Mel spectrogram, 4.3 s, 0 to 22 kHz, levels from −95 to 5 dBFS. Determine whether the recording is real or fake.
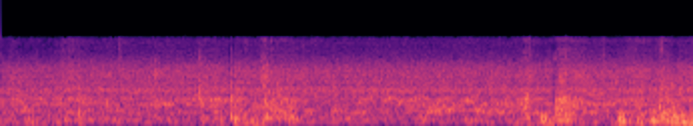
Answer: fake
